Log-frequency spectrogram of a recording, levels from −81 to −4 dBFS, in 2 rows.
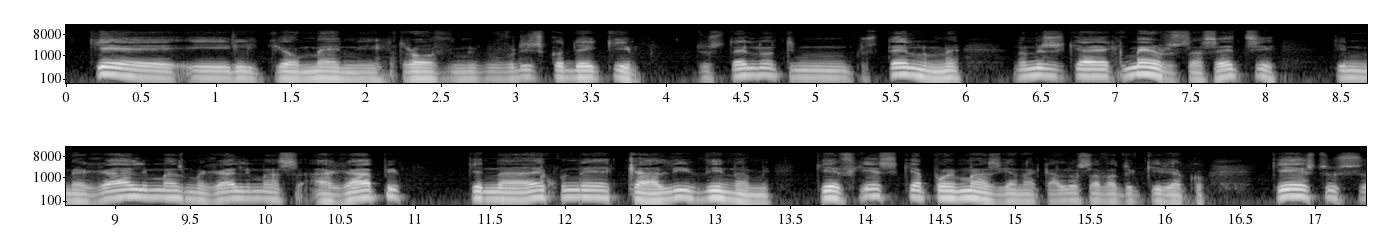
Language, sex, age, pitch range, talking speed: Greek, male, 60-79, 100-130 Hz, 130 wpm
